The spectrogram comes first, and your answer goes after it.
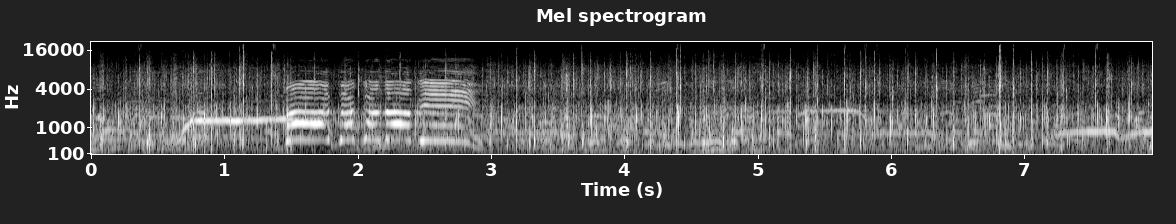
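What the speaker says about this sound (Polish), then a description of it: "wielkie brawa na zakończenie dla wszystkich rekonstruktorów" Applause for battle reenactors at the close of a castle-capture reenactment at Dybów Castle in Toruń, Poland: steady crowd clapping throughout, with a few whistles or cheers near the start and an announcer's voice over it.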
